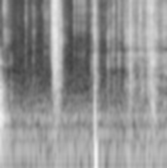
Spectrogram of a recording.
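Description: The foil wrapper of a trading-card pack being torn open and crinkled by hand. It comes faintly, in a few short rips and crinkles, with one sharp click just past a second in.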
